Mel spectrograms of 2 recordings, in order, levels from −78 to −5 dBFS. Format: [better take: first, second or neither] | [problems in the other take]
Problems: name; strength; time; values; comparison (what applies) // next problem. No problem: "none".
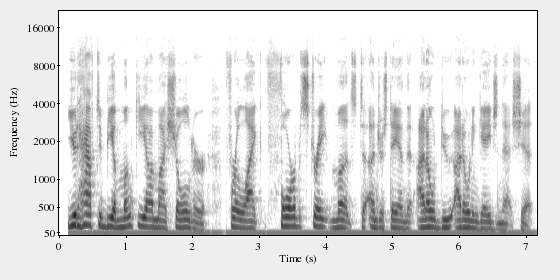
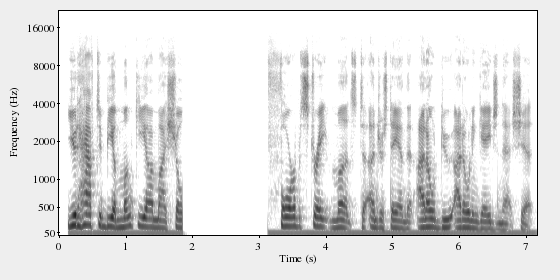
first | audio cutting out; at 2 s for 1.5 s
